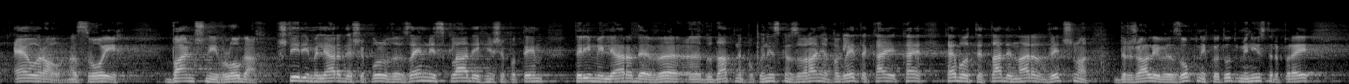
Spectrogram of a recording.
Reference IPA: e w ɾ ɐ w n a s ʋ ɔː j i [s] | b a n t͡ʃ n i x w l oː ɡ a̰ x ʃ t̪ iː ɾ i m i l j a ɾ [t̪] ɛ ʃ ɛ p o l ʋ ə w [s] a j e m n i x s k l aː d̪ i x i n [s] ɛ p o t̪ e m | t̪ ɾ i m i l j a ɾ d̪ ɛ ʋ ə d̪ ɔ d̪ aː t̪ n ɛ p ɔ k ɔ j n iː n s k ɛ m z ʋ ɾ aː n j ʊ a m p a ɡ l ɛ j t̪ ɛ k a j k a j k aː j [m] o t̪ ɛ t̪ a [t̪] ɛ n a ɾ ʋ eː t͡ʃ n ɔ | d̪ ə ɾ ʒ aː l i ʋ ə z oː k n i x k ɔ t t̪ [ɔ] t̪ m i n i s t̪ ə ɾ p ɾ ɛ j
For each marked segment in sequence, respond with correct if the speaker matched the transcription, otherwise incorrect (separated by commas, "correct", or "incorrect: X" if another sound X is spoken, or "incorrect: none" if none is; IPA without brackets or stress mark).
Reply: incorrect: x, incorrect: d̪, incorrect: z, incorrect: ʃ, incorrect: b, incorrect: d̪, incorrect: u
